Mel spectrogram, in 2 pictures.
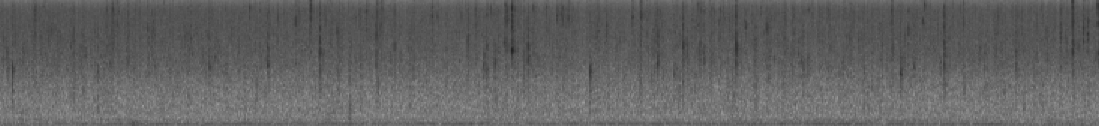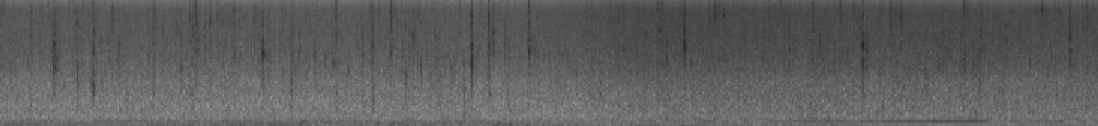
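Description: Steady rain, an even hiss with many sharp ticks of single drops, growing a little louder over the last several seconds.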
